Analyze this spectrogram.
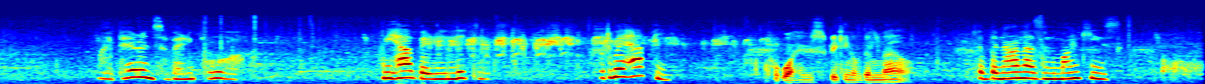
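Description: A young girl talks softly and close by.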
